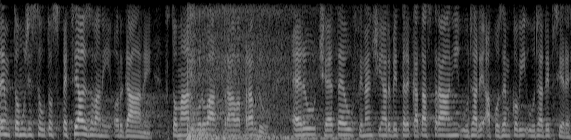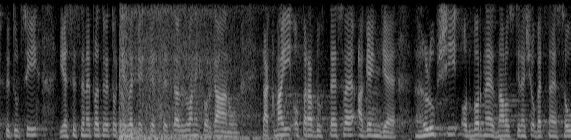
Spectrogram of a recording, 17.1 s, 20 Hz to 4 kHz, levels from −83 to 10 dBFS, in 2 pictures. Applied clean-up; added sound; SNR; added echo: none; Boom; 9 dB; none.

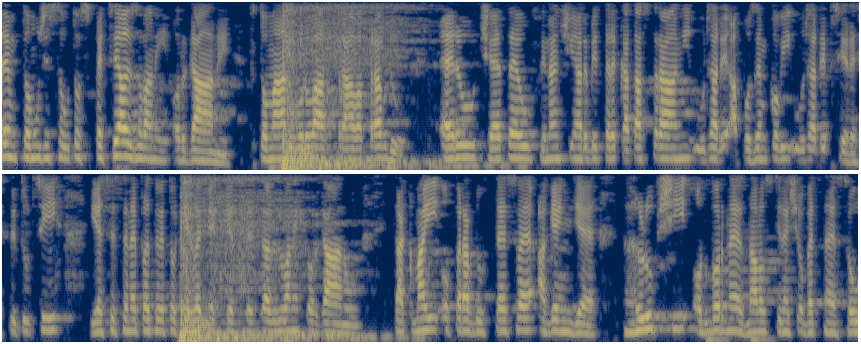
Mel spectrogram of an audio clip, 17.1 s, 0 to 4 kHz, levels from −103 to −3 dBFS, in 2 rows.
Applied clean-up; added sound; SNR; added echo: classical method Wiener filter.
